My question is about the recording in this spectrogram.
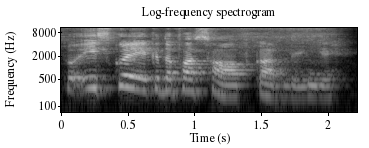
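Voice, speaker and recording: A woman hosting a home cooking show gives a chatty, step-by-step lesson, her voice a touch high and strained by a sore, dry throat. She stands back from the mic, so her voice sounds distant. The kitchen around her is echoey. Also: lively intonation, unhurried. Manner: chatty and instructive, often says "see this". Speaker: cooking channel host.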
